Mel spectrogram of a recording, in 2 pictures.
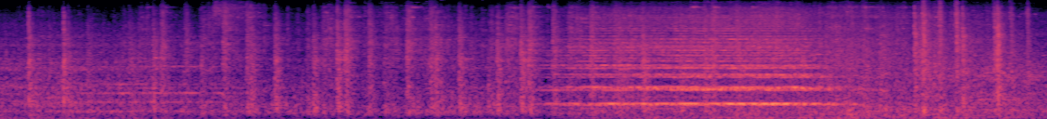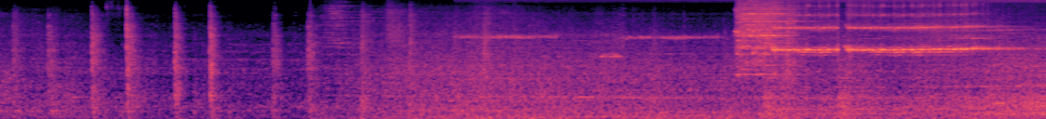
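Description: Train running on rails with steady clattering of wheels over the track. A horn sounds about four seconds in and lasts about two seconds, the loudest moment. High-pitched wheel squeal begins near the end.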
